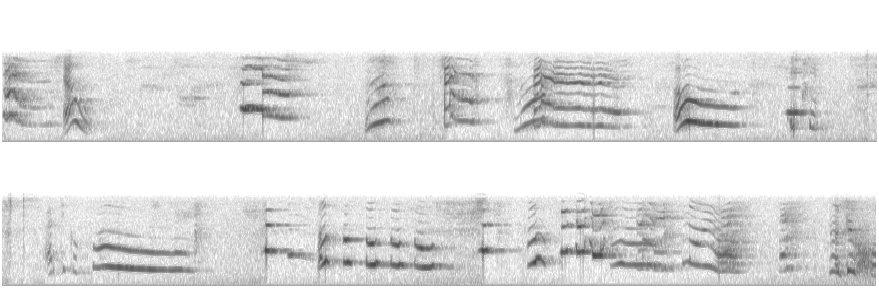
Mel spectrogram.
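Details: A female Siberian Husky gives short, yodelling woo-woo howls that swoop up and down, answering her owner, who asks her to talk and tell what she did at home.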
